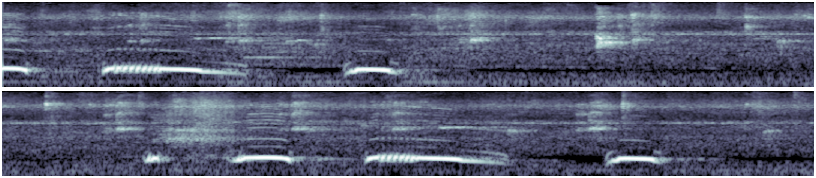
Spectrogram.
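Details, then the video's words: Spotted dove giving soft, low coos in short phrases, each a brief note then a drawn-out descending one, repeated over a quiet background. "Burung Tekukur Gacor Istimewa"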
